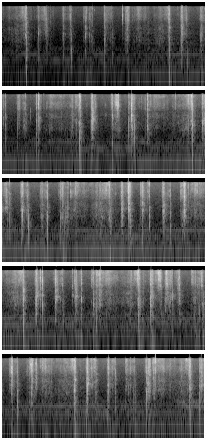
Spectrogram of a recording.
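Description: A tarot deck being shuffled by hand: a continuous run of short card snaps and clicks, growing busier in the second half.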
